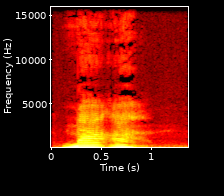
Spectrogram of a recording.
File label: "this short", Ponosakan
